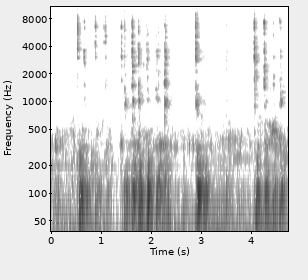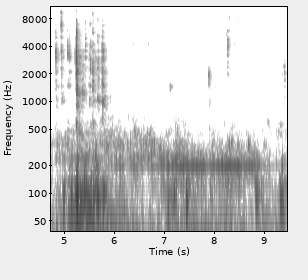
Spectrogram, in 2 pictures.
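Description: Fingers tap a computer keyboard while text is entered into a slide, quick clusters of light, close keystroke clicks with brief pauses between bursts, no talk.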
